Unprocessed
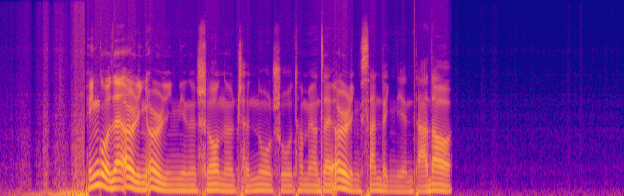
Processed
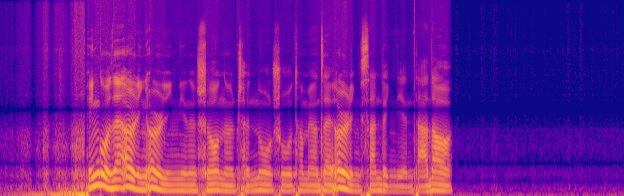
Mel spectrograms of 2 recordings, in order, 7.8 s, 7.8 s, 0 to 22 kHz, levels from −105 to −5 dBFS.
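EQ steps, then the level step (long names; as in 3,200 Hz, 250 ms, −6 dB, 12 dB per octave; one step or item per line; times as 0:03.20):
low-shelf EQ 190 Hz +5 dB
phaser with its sweep stopped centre 440 Hz, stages 8
0.0 dB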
